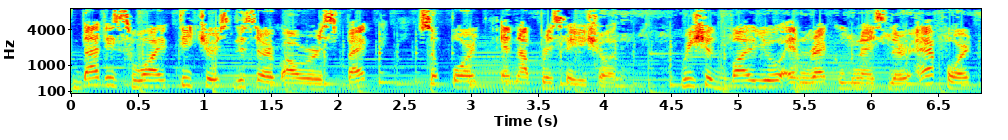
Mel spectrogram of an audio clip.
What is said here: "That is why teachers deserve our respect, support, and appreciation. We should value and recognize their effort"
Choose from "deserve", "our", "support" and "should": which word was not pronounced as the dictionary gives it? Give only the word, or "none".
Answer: deserve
